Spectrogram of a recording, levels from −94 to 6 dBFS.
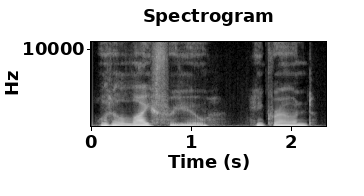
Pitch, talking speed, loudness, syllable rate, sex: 145 Hz, 180 wpm, -17 LUFS, 4.6 syllables/s, female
